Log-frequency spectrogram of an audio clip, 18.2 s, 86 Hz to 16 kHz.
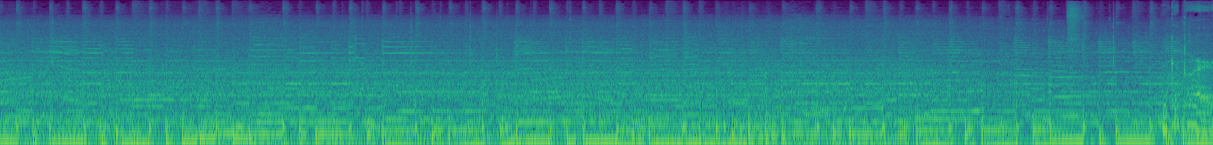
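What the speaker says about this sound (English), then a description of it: "These tractors only go 26 miles per hour." A farm tractor in Farming Simulator 15 drives steadily at low speed, its engine drone constant and fairly loud throughout with no break, no talk over it.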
